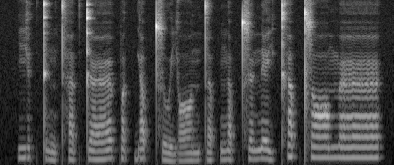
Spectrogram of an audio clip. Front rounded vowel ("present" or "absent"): present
